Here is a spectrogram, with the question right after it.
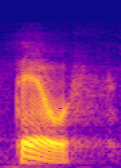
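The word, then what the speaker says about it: теос (θεός): По-гречески «бог» произносится «теос», пишется через «фиту».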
